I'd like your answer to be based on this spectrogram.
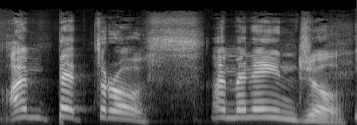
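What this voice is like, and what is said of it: Put-on Greek accent. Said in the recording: “he has a Greek accent.”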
